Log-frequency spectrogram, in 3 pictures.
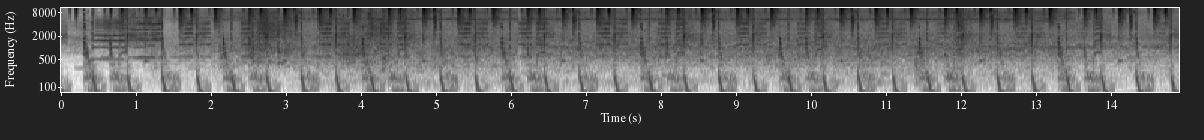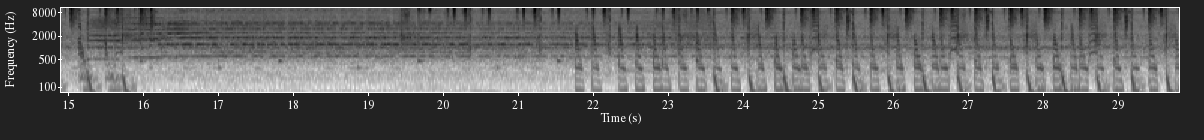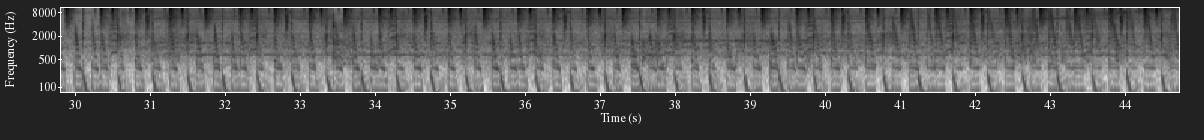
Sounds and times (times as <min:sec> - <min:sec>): Disco: 0:00.0 - 0:16.4, 0:19.4 - 0:44.7.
